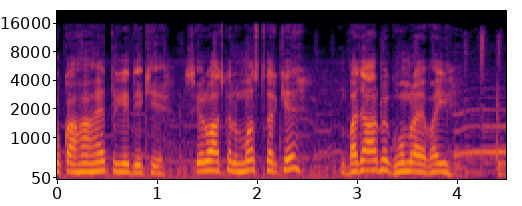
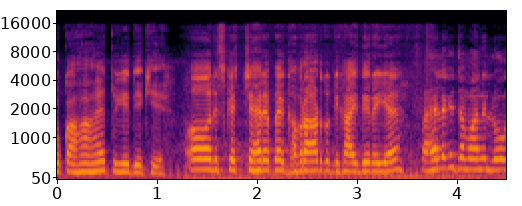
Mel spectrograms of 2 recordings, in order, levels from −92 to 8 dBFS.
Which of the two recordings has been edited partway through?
second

